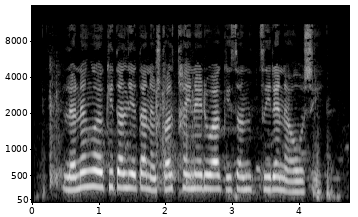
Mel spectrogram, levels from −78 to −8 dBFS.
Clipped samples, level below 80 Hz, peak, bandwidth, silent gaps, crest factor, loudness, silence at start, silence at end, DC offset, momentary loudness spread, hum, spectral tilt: under 0.1%; -60 dBFS; -6 dBFS; 11.5 kHz; none; 16 dB; -21 LUFS; 0.25 s; 0.15 s; under 0.1%; 10 LU; none; -4 dB/octave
